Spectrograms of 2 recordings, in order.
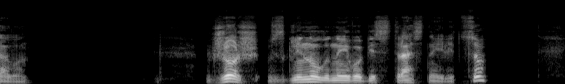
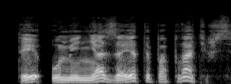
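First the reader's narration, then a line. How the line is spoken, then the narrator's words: Plain. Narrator (Russian): сказал он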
